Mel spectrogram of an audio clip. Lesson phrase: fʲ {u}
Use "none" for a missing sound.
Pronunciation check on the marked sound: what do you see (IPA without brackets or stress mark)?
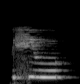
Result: u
